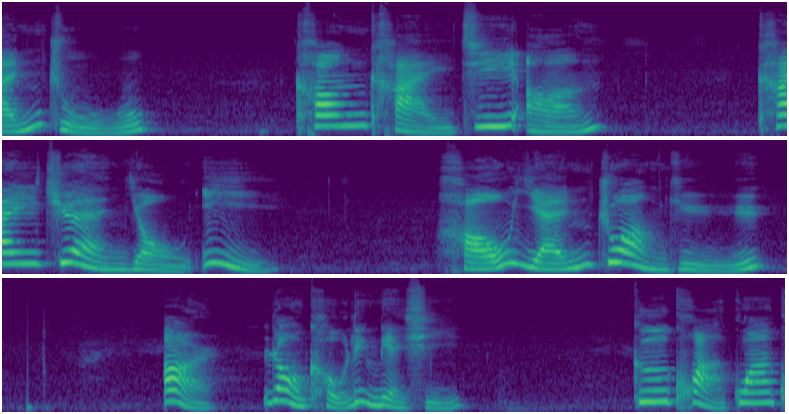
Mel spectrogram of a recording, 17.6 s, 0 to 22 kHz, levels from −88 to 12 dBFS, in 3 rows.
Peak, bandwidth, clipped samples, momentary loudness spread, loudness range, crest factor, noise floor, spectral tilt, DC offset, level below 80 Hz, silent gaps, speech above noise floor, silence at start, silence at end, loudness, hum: -4 dBFS; 16.5 kHz; under 0.1%; 15 LU; 3 LU; 22 dB; -67 dBFS; -5 dB/octave; under 0.1%; -78 dBFS; none; 43 dB; 0 s; 0.05 s; -24 LUFS; none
